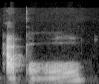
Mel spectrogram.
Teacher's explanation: my tongue is further back and down with that schwa sound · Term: syllabic l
